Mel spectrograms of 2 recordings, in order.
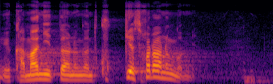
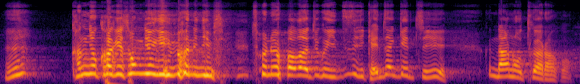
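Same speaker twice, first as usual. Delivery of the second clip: higher and louder, half-incredulous; exasperated; 7 semitones higher, 7 dB louder than usual. Retold or imitated. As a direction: throw up your hands in disbelief. Exasperated retelling of the young man.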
